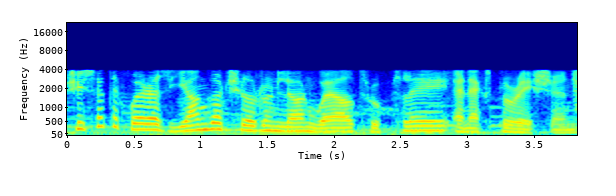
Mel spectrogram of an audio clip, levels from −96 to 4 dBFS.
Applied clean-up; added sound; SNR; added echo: none; Bus + Livestock, farm animals, working animals; 15 dB; none.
